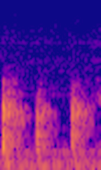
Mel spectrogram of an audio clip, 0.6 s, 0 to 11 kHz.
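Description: Knuckles knock three times on a wooden surface, a desk or table, as a superstitious knock-on-wood gesture in hopes the coronavirus is not as bad as feared. Each knock is a short, dull, mid-pitched thud around 500 Hz that dies away almost at once, with no bright edge.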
